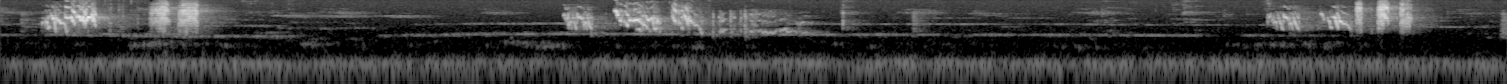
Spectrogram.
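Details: A happy budgie chirps in three separated clusters of quick, scratchy, warbling notes, with a faint steady low hum beneath.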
